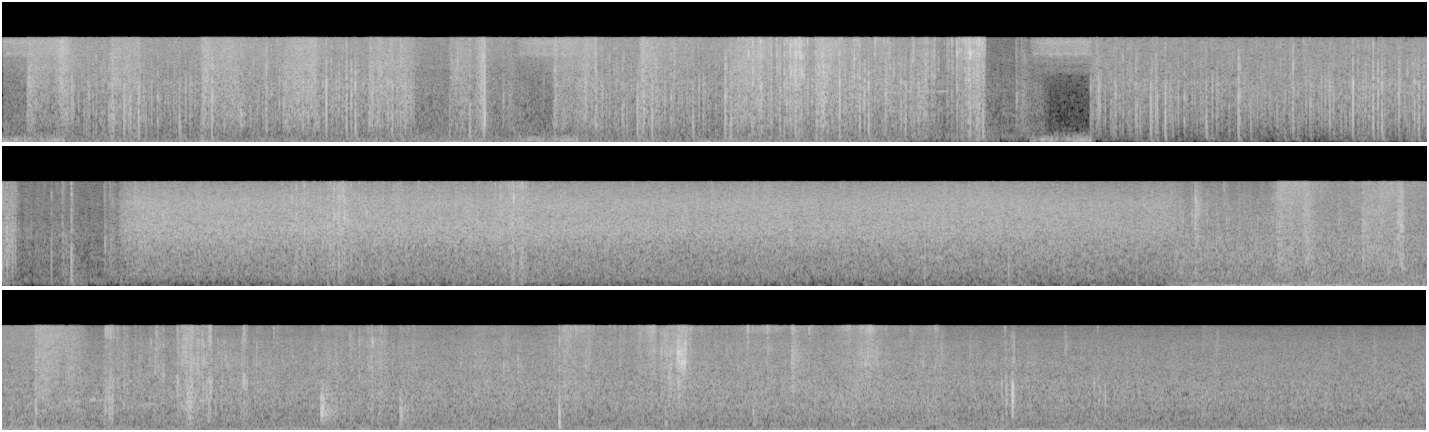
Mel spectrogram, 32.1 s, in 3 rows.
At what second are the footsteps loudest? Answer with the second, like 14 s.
24 s.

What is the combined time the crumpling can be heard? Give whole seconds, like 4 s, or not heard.
6 s.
